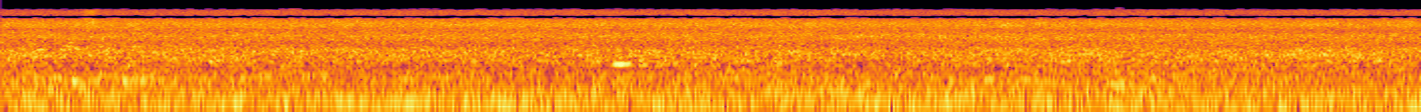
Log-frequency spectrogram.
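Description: Steady background hum and hiss, even throughout, with no distinct events.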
